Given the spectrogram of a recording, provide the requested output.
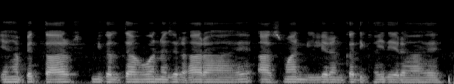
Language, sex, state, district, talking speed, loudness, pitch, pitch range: Hindi, male, Uttar Pradesh, Etah, 225 wpm, -27 LUFS, 115 Hz, 110-115 Hz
